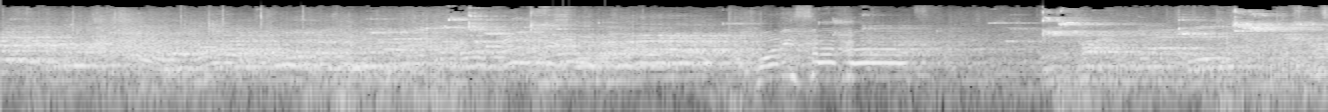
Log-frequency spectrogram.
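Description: A basketball bounces on the floor as a player dribbles.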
